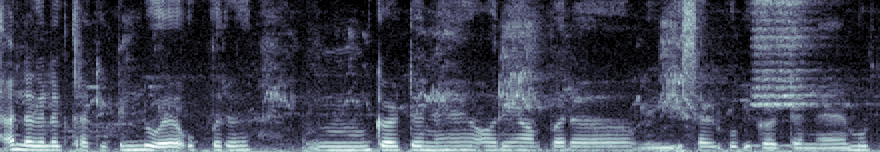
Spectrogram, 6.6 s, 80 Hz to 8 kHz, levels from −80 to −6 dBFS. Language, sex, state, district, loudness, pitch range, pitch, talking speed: Hindi, female, Himachal Pradesh, Shimla, -17 LUFS, 185-210 Hz, 200 Hz, 155 wpm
